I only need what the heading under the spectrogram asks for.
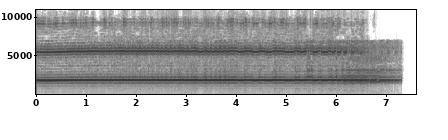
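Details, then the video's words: Cicada singing: a steady, continuous shrill tone holding level for about seven seconds with strong high overtones, ending abruptly; no other sounds clear. "SOM DA CIGARRA CANTANDO"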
